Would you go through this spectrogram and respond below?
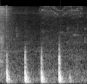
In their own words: pintu itu udah ditambahin peredam, jadi kalau diketok tuh kerasa banget padetnya.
